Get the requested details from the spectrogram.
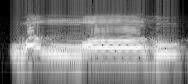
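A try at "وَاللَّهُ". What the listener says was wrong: jangan sudah kemasukan tafkhimnya. Ya, jadi tetap wa tipis.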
